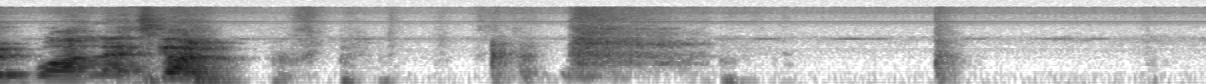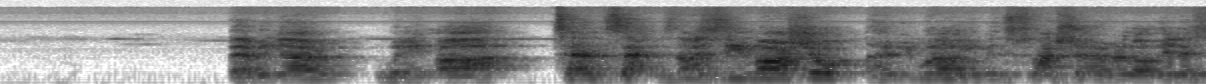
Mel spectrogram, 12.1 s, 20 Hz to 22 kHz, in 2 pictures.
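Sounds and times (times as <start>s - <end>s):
man exhaling hard: 2.8s - 3.5s.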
